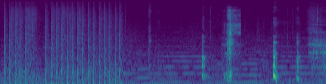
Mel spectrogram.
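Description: A Thompson submachine gun fires in the Gates of Hell war video game, a rapid burst of about fifteen evenly spaced shots lasting under two seconds, followed by a few separate louder game sounds.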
